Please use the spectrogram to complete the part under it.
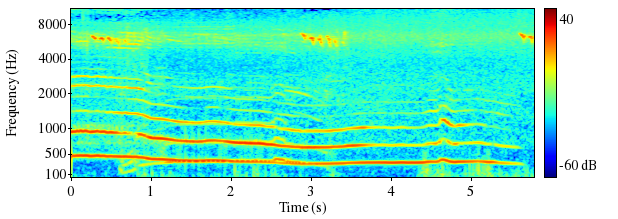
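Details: Female dog holding one long, sustained howl that sinks slightly in pitch and wavers near the end, with faint high chirping behind it.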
